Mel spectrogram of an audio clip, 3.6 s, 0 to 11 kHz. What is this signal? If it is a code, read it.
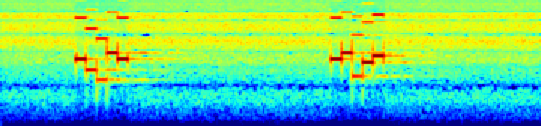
Five-tone selective call (ZVEI), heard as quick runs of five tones, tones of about 70 ms. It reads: 96339 99480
